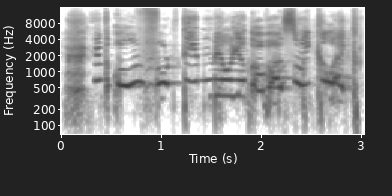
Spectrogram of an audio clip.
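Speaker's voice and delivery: ant voice. Pretend. Playing talking ants.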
